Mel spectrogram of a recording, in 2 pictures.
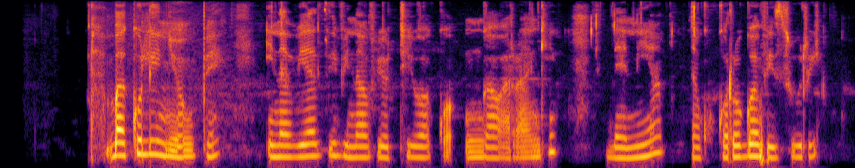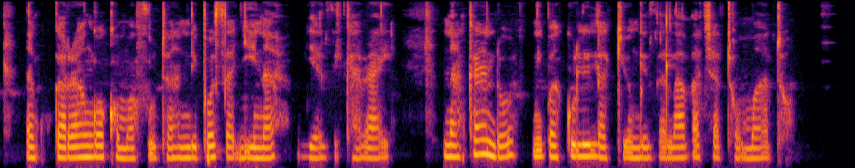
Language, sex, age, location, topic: Swahili, female, 18-24, Mombasa, agriculture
